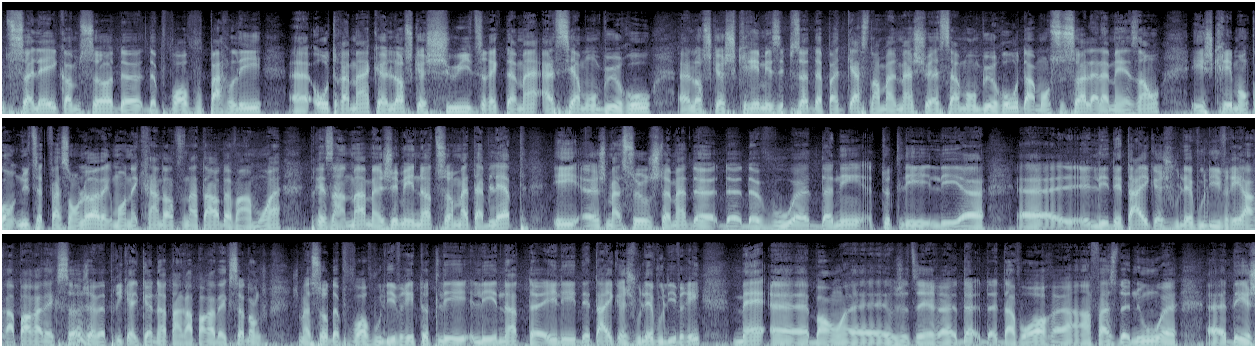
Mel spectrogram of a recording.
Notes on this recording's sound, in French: Je suis présentement sur la plage près de Cancún, les deux pieds dans le sable et j'enregistre avec mon micro MV88 de Shure, pour que vous puissiez entendre les sons ambiants volontairement.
